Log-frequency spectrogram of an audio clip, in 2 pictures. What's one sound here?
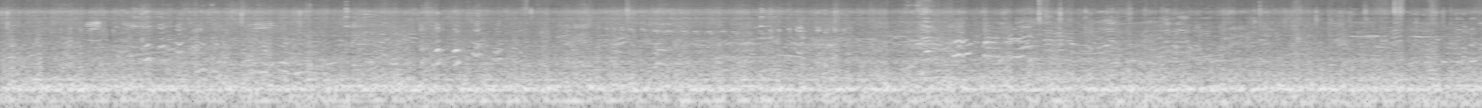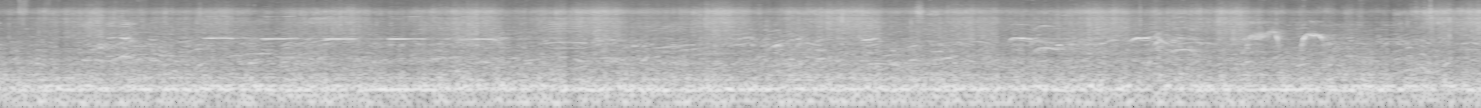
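A large crowd of people chatters and murmurs outdoors.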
